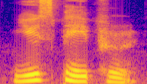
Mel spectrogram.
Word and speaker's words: newspaper: 즉, cut, picture, newspaper 이렇게 3 단어의 강세가 오는 것입니다. 특히 news와 paper는 2개 명사가 결합해서 만들어진 단어인데요. 이럴 때는 앞에 명사에 강세가 옵니다.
